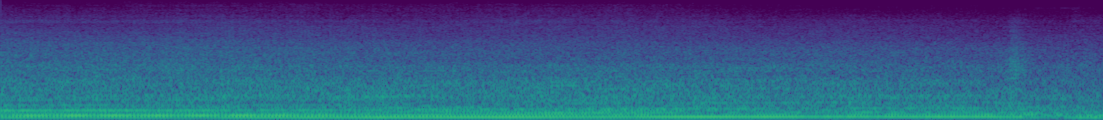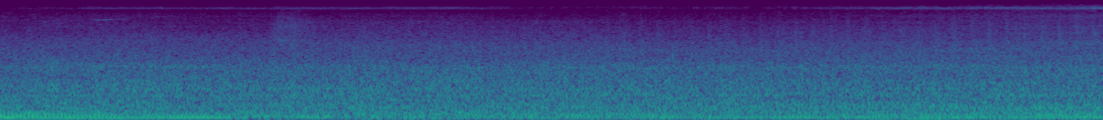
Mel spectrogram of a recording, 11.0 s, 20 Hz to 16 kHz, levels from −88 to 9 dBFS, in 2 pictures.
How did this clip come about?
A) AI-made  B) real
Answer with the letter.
B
